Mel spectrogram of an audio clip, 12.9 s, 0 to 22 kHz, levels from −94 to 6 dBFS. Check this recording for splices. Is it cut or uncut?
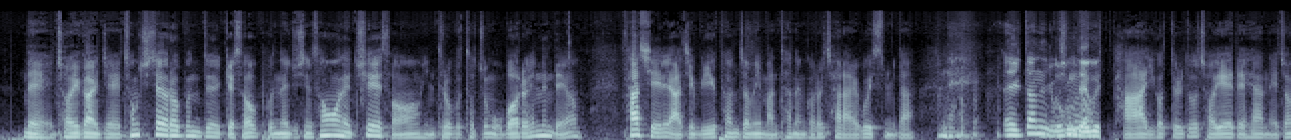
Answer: cut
